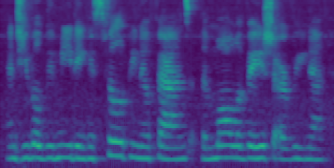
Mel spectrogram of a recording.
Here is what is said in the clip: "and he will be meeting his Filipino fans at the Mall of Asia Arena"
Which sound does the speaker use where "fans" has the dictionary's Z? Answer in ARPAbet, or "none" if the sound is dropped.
Z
